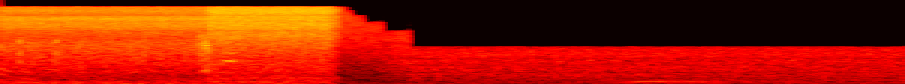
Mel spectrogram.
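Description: Steady rush of a waterfall and fast creek. After about two seconds it cuts abruptly to a quieter, muffled rushing.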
